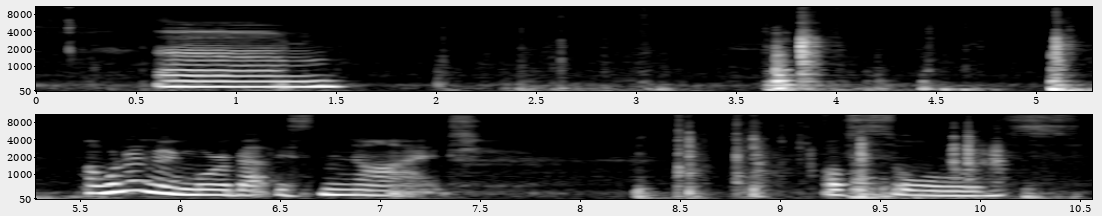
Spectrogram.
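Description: A deck of cards is shuffled with soft flicking sounds.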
